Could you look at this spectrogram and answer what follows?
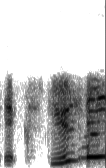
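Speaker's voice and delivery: high, startled excuse me; shocked disbelief. Retold or imitated. Woman hearing the dog's name, shocked. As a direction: squeak it out in disbelief.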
